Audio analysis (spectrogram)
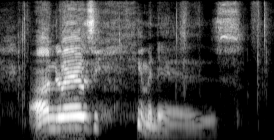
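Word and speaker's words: Jiménez: Andres Jimenez. Looks like a G, pronounced like a J.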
